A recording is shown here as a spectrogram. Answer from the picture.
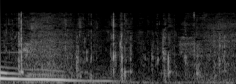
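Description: A pig giving one long call that slides down in pitch and fades out a little past a second in, followed by a few faint clicks.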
